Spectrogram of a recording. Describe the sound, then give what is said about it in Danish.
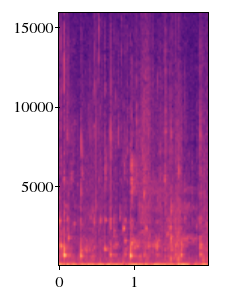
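Water pours into a glass, a steady liquid trickle with bright little gurgles and drips ringing over a low background hum, no voices. “Ja, ja, det er utrolig underholdende, at du, at du bare hælder noget vand op.”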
